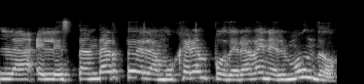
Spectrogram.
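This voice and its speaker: The woman speaks at a fairly slow pace in a high pitch. Her pitch varies in an ordinary way. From Mexico. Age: 40s. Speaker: illustrator. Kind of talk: presentation with slides.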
